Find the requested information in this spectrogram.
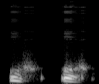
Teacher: the Spanish U is with your tongue at the back of the mouth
